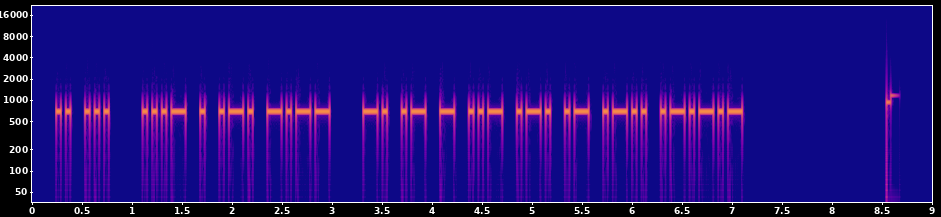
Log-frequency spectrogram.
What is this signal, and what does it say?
Morse code, heard as a keyed tone, about 25 wpm, 700 Hz. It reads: IS VERY NATURAL.
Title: Sentences from Top 1000 Words - Review Part 4 - 25wpm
